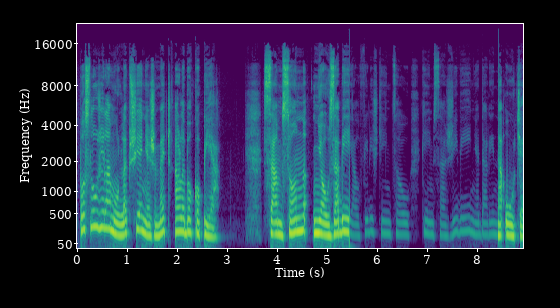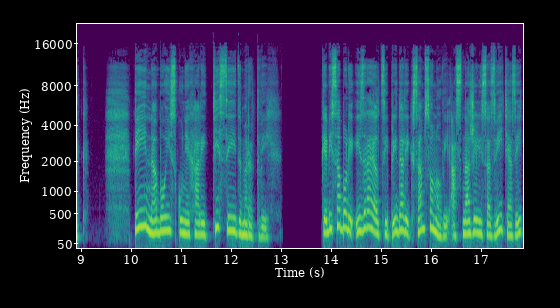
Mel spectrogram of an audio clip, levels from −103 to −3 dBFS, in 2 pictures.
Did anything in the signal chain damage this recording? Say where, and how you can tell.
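Yes. From 5.44 s to 8.41 s the speech falls by about 28 dB to a faint residue in mono. That fits one channel inverted, likely a reversed-polarity analogue lead: centred speech cancels when the channels sum, leaving only their small difference.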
